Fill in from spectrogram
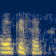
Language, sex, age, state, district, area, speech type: Urdu, male, 18-30, Telangana, Hyderabad, urban, conversation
